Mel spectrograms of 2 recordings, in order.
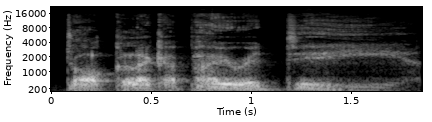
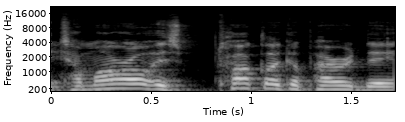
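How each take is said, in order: First: Slow, growling pirate announcement; hammed-up pirate drawl. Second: Said in the usual way. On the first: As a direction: announce it like an old movie pirate. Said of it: "that was his voice that everybody's tried to emulate". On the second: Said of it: "Yes, it is Talk Like a Pirate Day".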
